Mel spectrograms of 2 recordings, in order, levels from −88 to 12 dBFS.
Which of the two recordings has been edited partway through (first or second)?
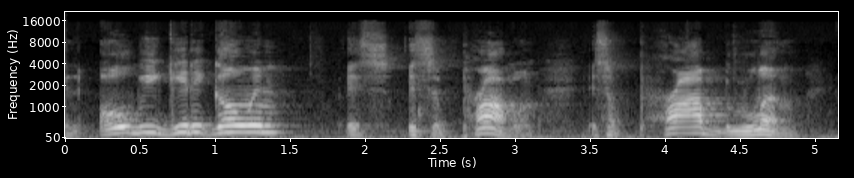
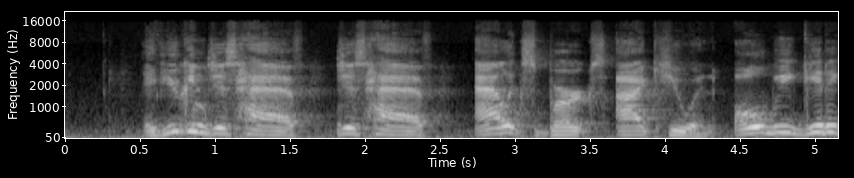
second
